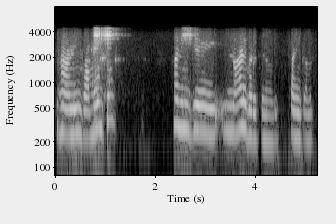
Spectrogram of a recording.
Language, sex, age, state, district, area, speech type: Kannada, female, 18-30, Karnataka, Gadag, rural, conversation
